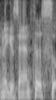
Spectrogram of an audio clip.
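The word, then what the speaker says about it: Anigozanthos: Am I pronouncing it right? Anigaxanthus? Yes, a Anigaxanthus, or a common name of kangaroo paw.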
